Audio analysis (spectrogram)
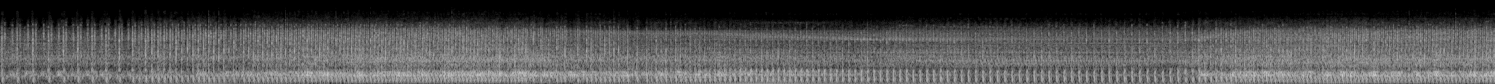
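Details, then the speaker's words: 5 hp Briggs & Stratton single (model 130202) on an auction air compressor, after carburetor fix: steady, even rapid putter with no misses or hunting; runs smooth and healthy. "as you can see it runs pretty good"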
